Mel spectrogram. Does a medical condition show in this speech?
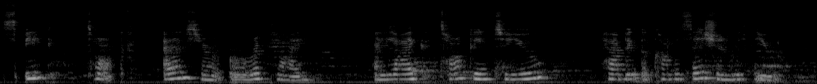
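No.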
